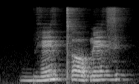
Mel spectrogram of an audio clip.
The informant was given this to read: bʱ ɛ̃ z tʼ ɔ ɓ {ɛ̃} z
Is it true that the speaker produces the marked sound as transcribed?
yes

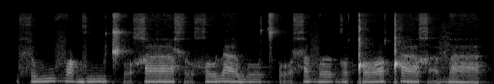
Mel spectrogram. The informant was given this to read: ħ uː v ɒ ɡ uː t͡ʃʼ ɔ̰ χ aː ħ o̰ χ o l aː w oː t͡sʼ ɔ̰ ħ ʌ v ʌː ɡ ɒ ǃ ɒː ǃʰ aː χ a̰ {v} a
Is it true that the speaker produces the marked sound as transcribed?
yes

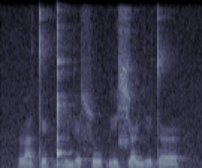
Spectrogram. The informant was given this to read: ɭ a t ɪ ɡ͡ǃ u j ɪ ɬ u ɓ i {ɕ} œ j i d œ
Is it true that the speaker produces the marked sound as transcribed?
yes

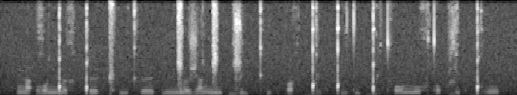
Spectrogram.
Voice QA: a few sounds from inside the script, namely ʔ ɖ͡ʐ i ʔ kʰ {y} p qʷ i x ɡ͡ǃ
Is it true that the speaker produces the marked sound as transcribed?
yes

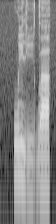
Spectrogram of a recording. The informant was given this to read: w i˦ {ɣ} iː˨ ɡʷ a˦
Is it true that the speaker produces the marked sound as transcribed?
no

